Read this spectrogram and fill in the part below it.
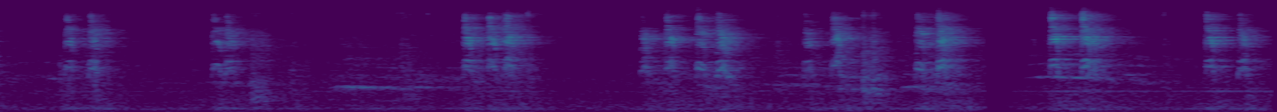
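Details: Morning sparrows at a window chattering in rough, scratchy chirps, clustered in lively bursts with brief quiet gaps, a faint low hum underneath.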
